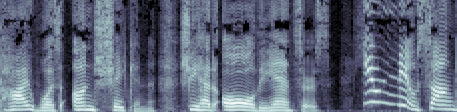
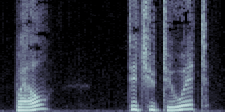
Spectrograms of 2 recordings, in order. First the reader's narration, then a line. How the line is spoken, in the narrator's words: She asked sadly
